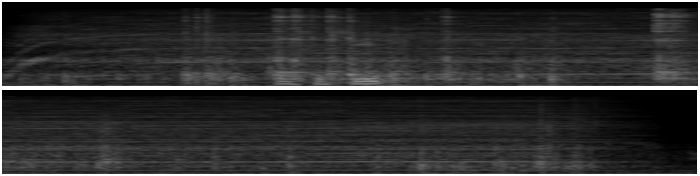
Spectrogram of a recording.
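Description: Electric mixer beating softened butter into coffee buttercream for a dacquoise, a steady close motor whir with clattering bursts early on, while a person speaks briefly.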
